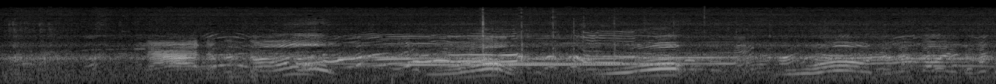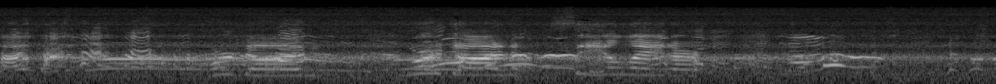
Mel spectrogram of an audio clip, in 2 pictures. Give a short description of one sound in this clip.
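Young women laugh and scream excitedly.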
